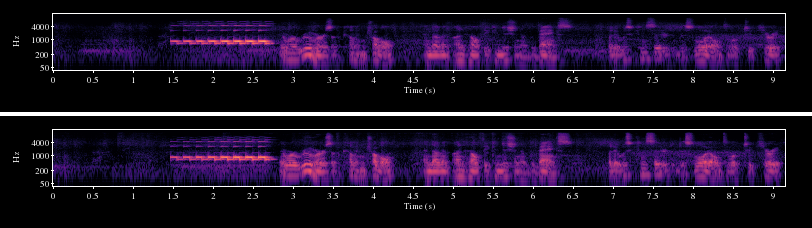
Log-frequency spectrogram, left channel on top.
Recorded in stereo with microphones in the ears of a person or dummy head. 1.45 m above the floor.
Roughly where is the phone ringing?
Centre.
